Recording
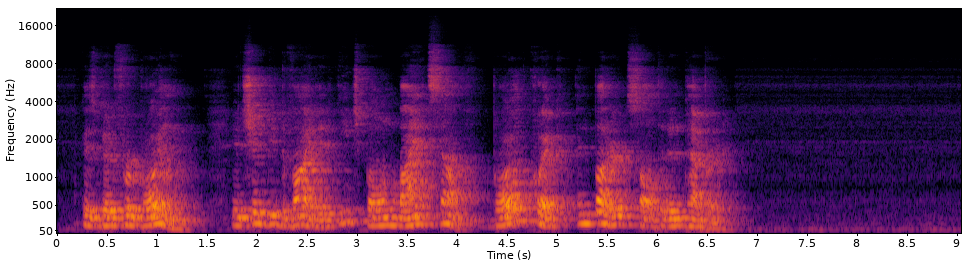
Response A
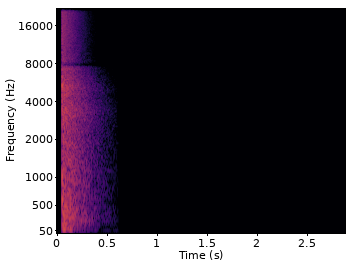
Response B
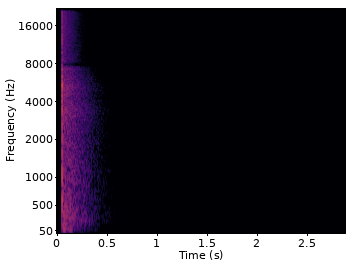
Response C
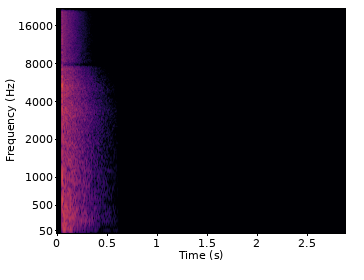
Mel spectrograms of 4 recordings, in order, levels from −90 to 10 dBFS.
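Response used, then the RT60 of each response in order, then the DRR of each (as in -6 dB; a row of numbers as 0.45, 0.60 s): C; 0.70, 0.70, 0.70 s; -9.0, 3.0, -3.0 dB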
